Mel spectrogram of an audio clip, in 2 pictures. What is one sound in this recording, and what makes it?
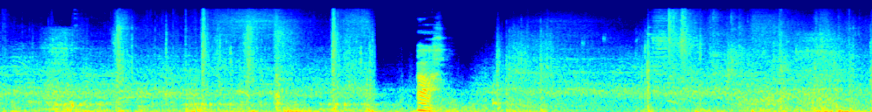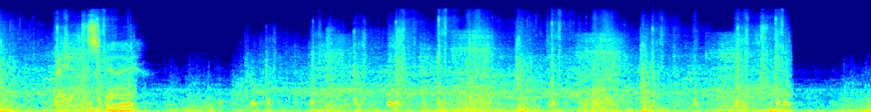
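Sword slashes and hits crack sharply in quick bursts.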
